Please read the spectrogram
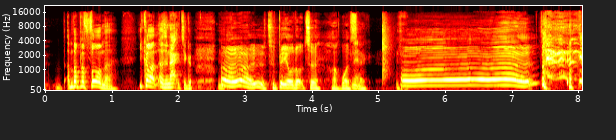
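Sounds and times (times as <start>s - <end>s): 
speech: 0.3s - 6.1s, 7.2s - 8.0s
person yawning: 5.3s - 7.5s
laughter: 7.4s - 8.0s.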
